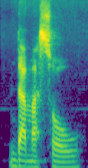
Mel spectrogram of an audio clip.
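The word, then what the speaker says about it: Damoiseau: ya pero se pronuncia se escribe pero se pronuncia damas show bueno siempre que tú veas en una placa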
